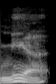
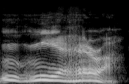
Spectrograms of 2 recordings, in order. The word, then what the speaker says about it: Mia: But again, I say Mia, and that's not even how you say her name. But yeah, you could follow her if you could spell out Mistress Tentacle or Tackle Drum. I'll have her explain it. And it's true. It's Mia.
